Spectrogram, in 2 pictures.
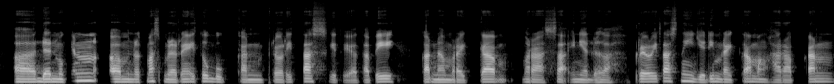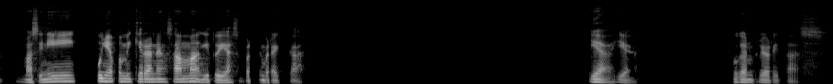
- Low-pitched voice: Yes, low, 120 Hz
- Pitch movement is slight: No, average, 3.3 semitones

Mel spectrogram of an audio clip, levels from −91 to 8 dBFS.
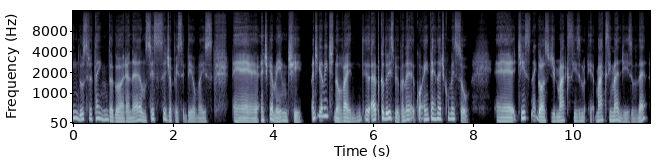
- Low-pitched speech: Yes, low, 115 Hz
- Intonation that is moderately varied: No, wide, 8.6 semitones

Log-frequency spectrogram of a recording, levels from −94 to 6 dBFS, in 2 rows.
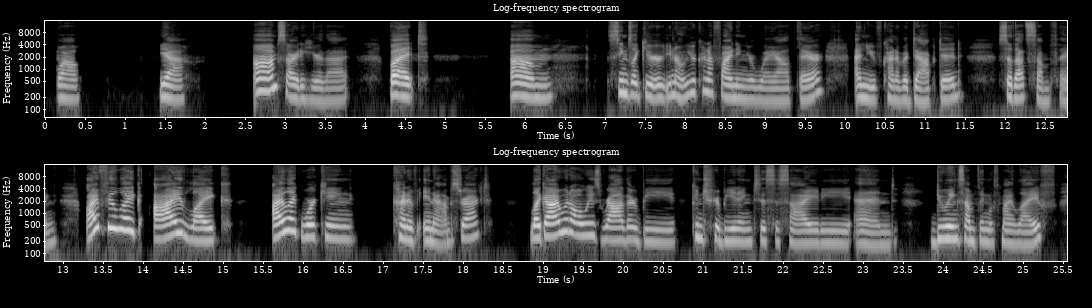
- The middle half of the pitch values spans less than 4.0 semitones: No, average, 4.8 semitones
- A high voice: Yes, high, 205 Hz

